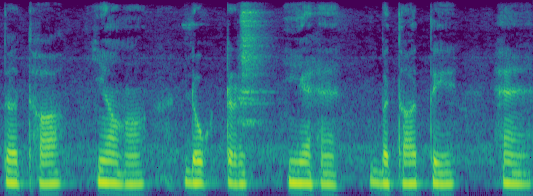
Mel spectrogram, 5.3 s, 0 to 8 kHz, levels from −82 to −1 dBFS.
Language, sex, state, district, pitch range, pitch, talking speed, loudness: Hindi, male, Haryana, Rohtak, 125-135 Hz, 130 Hz, 65 wpm, -17 LUFS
